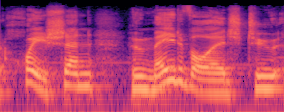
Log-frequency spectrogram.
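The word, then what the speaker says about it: Hui Shen: I said Huixin, but it's Huixin.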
